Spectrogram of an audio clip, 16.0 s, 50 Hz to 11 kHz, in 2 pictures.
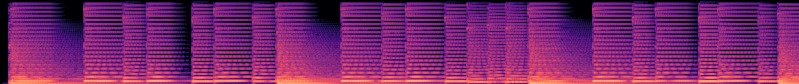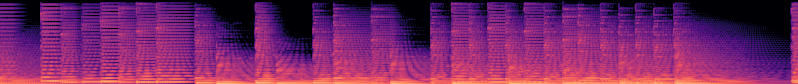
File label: Analogue, E-mu Proteus-3; Factory patches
